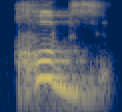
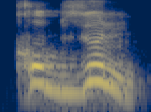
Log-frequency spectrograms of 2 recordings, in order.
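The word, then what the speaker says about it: خبز: Khubz, khubzun, khubzun, kha. Kha again, it's a tafqeem.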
